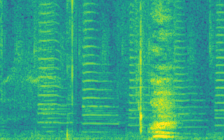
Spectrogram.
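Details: A Dachshund gives a brief, tonal, whining 'talking' sound that swells and fades over music, in a back-and-forth "conversation" with its owner about a rawhide chew treat, with another dog present.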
